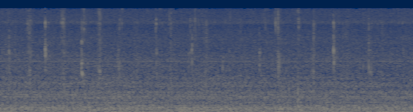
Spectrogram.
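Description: Close-up chewing and lip smacking while eating rice and curry: scattered small wet mouth clicks at an irregular pace, over a low steady hum.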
